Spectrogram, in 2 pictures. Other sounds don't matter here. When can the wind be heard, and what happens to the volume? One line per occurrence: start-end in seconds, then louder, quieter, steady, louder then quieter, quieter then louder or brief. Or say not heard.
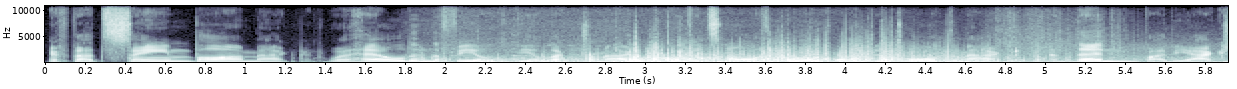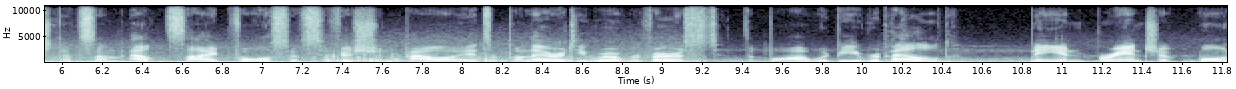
1.8-11.7 quieter.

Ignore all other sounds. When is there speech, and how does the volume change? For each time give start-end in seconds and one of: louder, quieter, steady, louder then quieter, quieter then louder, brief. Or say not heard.
0.0-11.7 steady.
